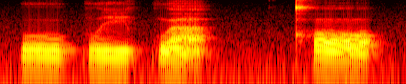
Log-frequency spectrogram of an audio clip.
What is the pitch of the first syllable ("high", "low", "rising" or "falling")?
low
